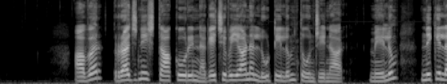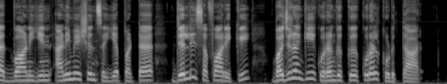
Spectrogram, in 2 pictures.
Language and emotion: Tamil, neutral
